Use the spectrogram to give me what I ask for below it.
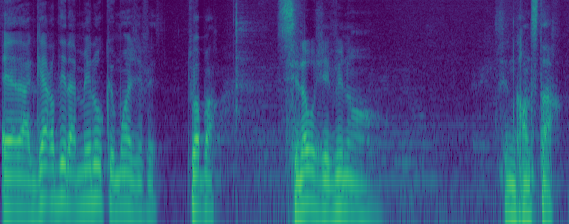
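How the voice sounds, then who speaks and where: A man, a guest in a casual interview, telling a story in an animated way. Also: normal speed. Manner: animated, acts out quotes in a loud high voice.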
